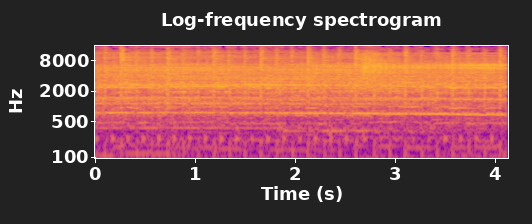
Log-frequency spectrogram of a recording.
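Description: Instrumental thrash metal: distorted electric guitar over a fast, dense low-end rhythm, with one high note held throughout.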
